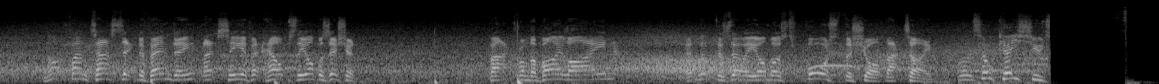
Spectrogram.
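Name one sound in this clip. A large crowd roars and chants in a stadium.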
